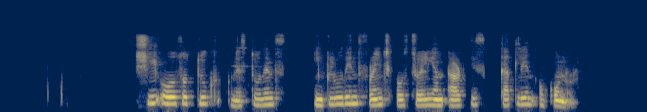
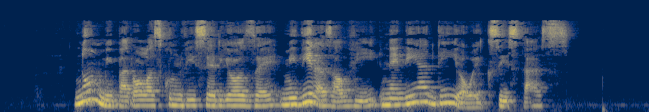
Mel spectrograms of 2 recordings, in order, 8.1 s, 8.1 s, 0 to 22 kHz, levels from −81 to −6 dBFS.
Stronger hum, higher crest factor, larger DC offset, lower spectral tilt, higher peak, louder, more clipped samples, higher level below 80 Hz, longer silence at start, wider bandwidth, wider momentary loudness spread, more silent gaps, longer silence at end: neither; about the same, 18 dB vs 22 dB; neither; first, -5.5 dB/octave vs -3.5 dB/octave; second, -8 dBFS vs -4 dBFS; about the same, -25 LUFS vs -23 LUFS; neither; about the same, -66 dBFS vs -64 dBFS; first, 1.7 s vs 0.95 s; second, 7.4 kHz vs 12 kHz; about the same, 10 LU vs 8 LU; first, 3.60-3.91 s, 6.08-6.25 s vs none; first, 0.9 s vs 0.55 s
